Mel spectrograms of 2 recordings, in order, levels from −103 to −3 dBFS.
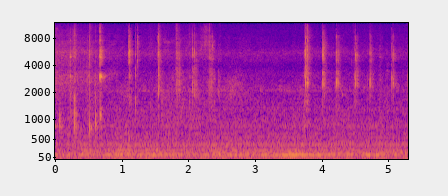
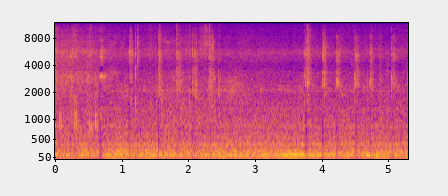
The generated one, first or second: second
